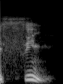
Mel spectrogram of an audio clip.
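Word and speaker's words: SIEM: you call um a sim a Sim Sim is spelled s i e m and what does it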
